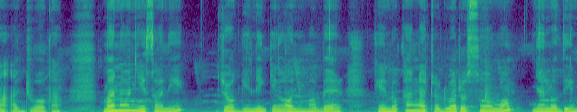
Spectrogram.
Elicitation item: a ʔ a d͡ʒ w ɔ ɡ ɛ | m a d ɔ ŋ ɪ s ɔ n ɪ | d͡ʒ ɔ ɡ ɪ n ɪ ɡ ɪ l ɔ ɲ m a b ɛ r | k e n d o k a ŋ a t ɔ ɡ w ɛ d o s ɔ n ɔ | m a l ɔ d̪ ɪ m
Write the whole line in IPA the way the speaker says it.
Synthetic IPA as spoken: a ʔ a d͡ʒ w ɔ ɡ a | m a n ɔ ɲ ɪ s ɔ n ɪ | d͡ʒ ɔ ɡ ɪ n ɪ ɡ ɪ l ɔ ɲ m a b ɛ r | k e n d o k a ŋ a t ɔ d w a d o s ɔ m ɔ | ɲ a l ɔ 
